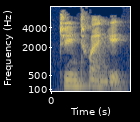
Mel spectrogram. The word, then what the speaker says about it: Twenge: Jean Twenge.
